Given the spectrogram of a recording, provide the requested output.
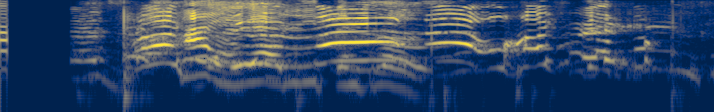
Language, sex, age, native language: Icelandic, male, 10, Icelandic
